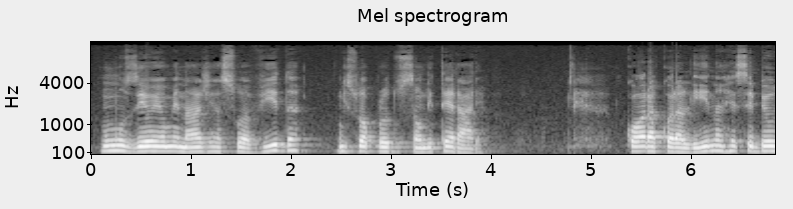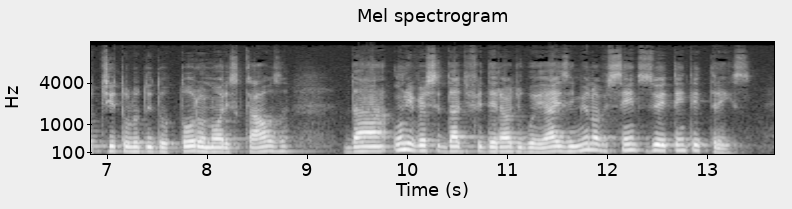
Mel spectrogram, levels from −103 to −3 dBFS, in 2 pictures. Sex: male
